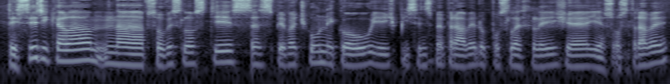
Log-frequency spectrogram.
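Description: Male radio presenter, average pitch; hesitant, rambling interviewer. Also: fairly even intonation, darkish tone. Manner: hesitant, drawn-out questions with fillers. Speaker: radio host.

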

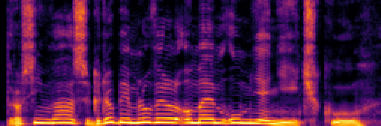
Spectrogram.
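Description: A petty, touchy old abbot with a high, piping voice that swoops about as he sneers at other painters, put on by a man reading a story. His voice is heard close and dry, with no room around it. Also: big pitch swings, mellow, no room sound. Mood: peevish, mocking. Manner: high, piping and peevish, mocking rivals. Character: old male abbot and icon painter, fussy and jealous.

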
